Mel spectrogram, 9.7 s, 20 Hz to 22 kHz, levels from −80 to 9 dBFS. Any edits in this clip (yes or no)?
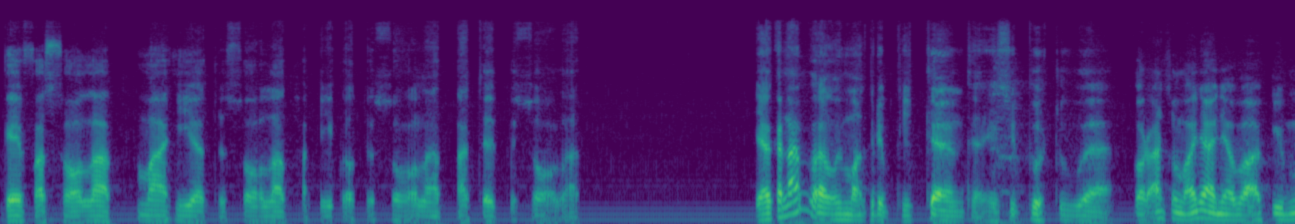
no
